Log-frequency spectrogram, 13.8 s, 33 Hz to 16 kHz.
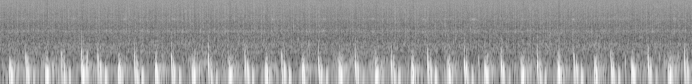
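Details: Heart sounds described as feeling like the heart is wobbling: regular deep heartbeats at about 82 per minute, evenly spaced, with a low hum underneath; heartbeat.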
